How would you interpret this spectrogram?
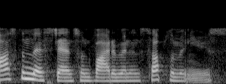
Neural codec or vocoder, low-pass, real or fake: none; 5.4 kHz; real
